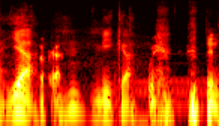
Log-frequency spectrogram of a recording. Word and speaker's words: MiCA: pronunciation. It's Mika, Oh, not Micah. yeah. Okay. Mika.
